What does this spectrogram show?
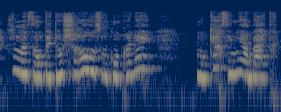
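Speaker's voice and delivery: high, fluttery, overwhelmed delight; émoi ravi. Acted. Donkey overwhelmed by the kiss. (tout ému, voix aiguë)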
